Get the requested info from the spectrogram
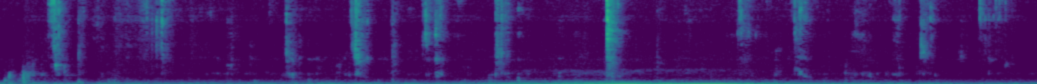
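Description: Close-miked chewing with scattered sharp, wet mouth clicks as food is eaten by hand. A low hum swells up from about three seconds in, is loudest in the middle and fades near the end.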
